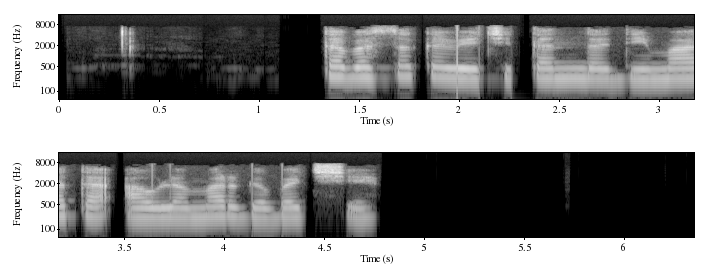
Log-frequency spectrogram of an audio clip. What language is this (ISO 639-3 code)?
pus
